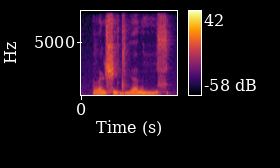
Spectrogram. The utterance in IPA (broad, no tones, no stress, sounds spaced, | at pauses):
lˠ ɛ ɭ ʂ i d yː ɐ̯ w iː s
